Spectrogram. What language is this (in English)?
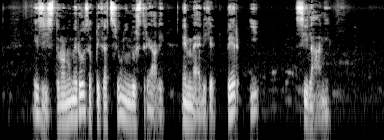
Italian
